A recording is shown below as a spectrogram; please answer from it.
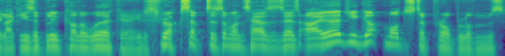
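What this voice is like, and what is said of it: Speaking in his natural accent. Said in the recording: “You've been using your natural accent more and more.”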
